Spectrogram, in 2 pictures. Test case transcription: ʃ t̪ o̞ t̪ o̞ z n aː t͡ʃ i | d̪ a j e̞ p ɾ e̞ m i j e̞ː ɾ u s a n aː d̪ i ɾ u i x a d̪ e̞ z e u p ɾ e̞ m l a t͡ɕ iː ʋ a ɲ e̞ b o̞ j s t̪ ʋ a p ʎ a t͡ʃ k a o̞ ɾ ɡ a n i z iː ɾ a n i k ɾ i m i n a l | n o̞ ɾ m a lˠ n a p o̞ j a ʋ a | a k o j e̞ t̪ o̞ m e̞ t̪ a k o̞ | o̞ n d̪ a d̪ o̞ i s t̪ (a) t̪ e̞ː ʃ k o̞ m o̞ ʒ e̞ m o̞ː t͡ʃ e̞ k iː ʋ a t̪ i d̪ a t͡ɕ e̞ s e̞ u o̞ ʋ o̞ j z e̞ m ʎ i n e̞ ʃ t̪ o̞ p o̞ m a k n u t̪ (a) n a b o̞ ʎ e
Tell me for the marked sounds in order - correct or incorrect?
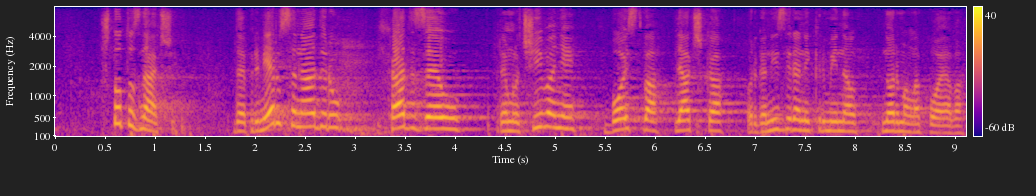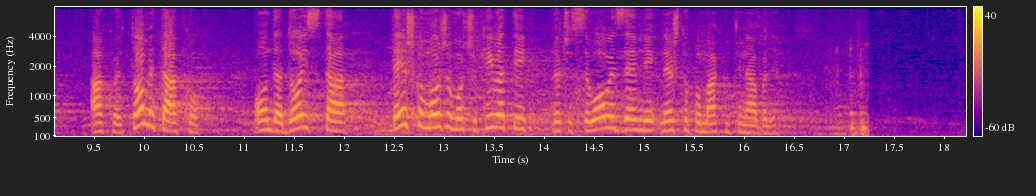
correct, incorrect

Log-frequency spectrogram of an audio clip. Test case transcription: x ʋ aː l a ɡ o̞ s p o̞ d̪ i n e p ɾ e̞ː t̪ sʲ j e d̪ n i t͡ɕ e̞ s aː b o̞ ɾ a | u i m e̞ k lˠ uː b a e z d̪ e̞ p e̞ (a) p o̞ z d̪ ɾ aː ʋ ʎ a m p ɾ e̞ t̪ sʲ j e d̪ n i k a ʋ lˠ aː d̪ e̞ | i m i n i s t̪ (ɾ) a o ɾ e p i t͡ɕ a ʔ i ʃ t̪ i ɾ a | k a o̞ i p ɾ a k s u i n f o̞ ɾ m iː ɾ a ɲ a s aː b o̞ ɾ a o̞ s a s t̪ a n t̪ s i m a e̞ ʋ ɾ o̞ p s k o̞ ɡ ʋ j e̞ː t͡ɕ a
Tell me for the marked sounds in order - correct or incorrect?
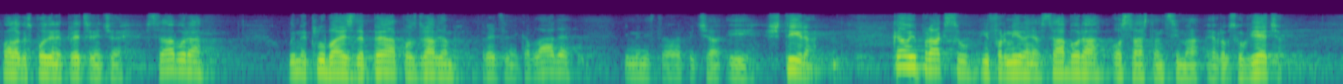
correct, correct

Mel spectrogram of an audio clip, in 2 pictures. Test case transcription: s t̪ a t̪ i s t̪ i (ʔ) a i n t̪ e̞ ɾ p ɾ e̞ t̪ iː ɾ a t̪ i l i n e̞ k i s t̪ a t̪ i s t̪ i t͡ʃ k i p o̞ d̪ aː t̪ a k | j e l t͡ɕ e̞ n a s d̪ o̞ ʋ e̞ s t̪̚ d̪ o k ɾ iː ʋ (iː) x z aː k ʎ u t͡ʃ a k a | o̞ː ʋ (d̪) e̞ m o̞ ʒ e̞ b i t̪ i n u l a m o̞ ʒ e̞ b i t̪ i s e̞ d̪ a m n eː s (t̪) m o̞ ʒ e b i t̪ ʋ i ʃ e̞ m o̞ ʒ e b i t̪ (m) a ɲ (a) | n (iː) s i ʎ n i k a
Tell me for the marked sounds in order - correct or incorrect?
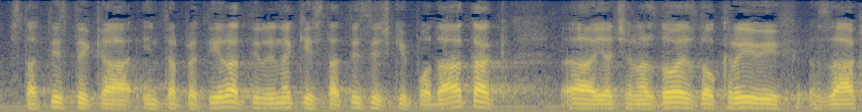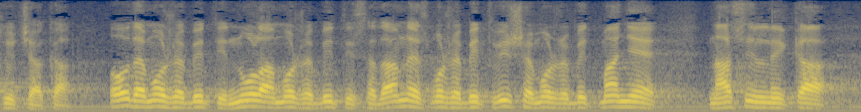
incorrect, incorrect, correct, correct, correct, incorrect, incorrect

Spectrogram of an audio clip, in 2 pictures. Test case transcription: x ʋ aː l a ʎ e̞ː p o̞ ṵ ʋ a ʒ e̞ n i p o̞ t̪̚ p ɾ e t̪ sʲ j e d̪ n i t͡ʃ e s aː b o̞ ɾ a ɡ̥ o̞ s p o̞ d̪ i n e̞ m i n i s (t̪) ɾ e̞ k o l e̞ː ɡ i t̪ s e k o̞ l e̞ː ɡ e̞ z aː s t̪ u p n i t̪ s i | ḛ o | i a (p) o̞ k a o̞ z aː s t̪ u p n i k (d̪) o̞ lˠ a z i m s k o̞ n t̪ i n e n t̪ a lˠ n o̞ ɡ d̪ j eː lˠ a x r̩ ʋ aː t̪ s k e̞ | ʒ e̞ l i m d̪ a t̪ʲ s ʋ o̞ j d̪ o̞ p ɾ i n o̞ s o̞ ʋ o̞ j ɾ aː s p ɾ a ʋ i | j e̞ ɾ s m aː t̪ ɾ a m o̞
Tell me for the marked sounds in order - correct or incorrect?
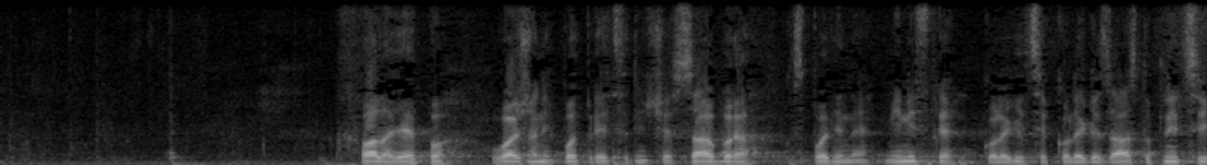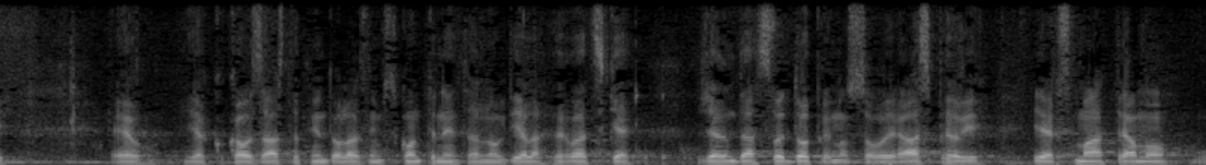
correct, incorrect, correct

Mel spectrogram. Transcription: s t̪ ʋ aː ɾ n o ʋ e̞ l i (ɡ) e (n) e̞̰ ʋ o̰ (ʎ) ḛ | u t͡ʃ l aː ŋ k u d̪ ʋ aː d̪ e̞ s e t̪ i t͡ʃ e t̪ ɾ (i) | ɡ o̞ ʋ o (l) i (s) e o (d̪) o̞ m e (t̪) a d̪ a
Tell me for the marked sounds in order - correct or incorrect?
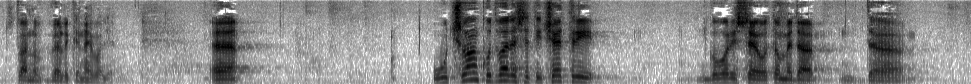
incorrect, correct, correct, correct, incorrect, correct, incorrect, incorrect

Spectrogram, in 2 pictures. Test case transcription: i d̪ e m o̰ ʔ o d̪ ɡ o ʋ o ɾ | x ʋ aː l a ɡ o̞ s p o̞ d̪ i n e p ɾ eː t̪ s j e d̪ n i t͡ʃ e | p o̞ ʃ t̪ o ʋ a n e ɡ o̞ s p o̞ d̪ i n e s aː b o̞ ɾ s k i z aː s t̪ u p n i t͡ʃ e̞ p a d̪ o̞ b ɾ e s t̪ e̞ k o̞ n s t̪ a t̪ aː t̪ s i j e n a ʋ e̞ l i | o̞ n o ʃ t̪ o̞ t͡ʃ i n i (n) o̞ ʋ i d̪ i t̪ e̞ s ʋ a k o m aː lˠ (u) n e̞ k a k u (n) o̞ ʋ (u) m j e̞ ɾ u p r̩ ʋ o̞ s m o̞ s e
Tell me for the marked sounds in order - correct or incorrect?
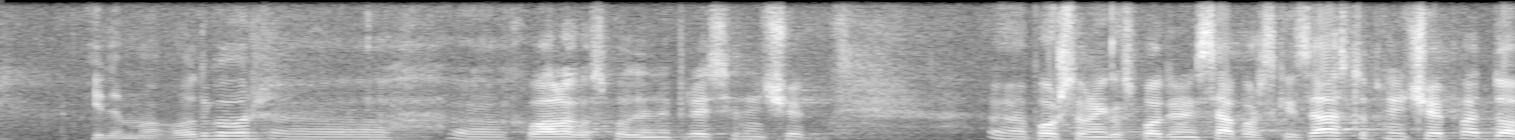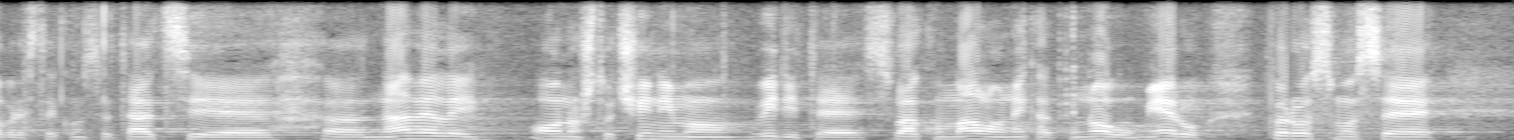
incorrect, incorrect, correct, correct

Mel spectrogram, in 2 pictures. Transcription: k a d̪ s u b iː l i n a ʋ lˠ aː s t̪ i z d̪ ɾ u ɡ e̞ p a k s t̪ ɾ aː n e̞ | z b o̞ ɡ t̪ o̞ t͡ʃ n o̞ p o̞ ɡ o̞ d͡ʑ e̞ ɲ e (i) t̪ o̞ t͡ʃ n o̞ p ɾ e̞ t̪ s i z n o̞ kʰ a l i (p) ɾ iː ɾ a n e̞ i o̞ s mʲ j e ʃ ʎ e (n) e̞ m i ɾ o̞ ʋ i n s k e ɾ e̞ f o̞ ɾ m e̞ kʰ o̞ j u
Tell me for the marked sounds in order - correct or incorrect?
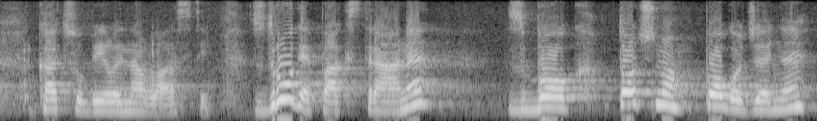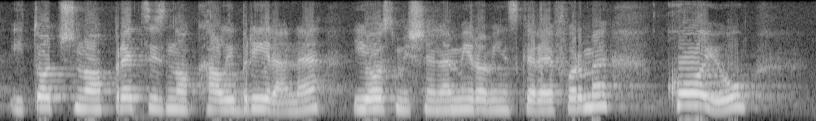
correct, incorrect, correct

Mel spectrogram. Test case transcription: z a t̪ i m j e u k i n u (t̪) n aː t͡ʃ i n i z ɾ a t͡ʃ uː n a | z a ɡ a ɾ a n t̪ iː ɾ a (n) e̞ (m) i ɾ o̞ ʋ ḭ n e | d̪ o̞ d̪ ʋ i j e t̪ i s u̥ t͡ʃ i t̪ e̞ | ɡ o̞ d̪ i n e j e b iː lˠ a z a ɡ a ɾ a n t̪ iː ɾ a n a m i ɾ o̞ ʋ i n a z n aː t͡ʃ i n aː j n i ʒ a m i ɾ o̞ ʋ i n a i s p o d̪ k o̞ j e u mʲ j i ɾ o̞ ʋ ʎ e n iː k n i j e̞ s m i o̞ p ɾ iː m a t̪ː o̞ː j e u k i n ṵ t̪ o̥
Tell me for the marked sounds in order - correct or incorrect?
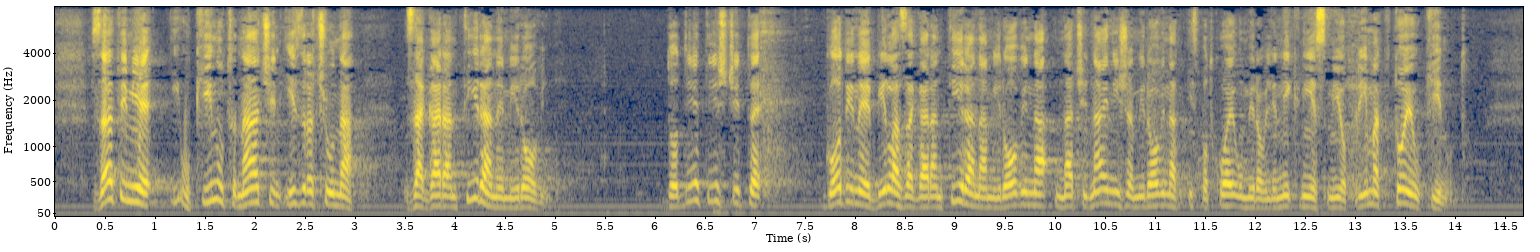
correct, correct, correct

